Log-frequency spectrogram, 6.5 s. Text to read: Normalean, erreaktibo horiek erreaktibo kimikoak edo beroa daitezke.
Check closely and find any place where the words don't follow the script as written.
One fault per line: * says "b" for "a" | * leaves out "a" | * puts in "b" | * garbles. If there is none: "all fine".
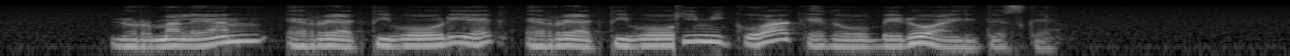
all fine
